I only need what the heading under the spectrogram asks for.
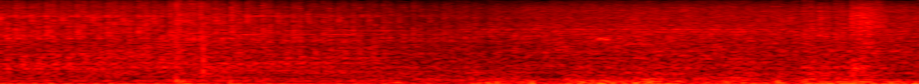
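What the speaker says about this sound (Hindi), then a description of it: "आइडल की आवाज़ भी आप सुन सकते हो।" A Tata Nano's engine idles during repair of a coolant leak and overheating problem, a faint, steady low rumble with a light irregular ticking, no talk.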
